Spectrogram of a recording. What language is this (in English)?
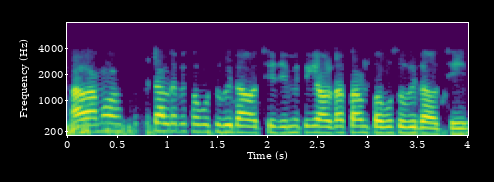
Odia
